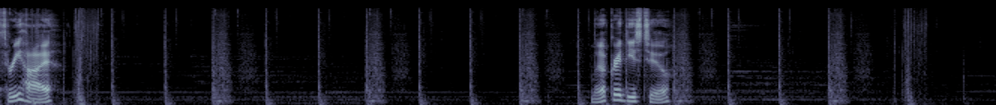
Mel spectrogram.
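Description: An axe knocks on wood in quick repeated blows.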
